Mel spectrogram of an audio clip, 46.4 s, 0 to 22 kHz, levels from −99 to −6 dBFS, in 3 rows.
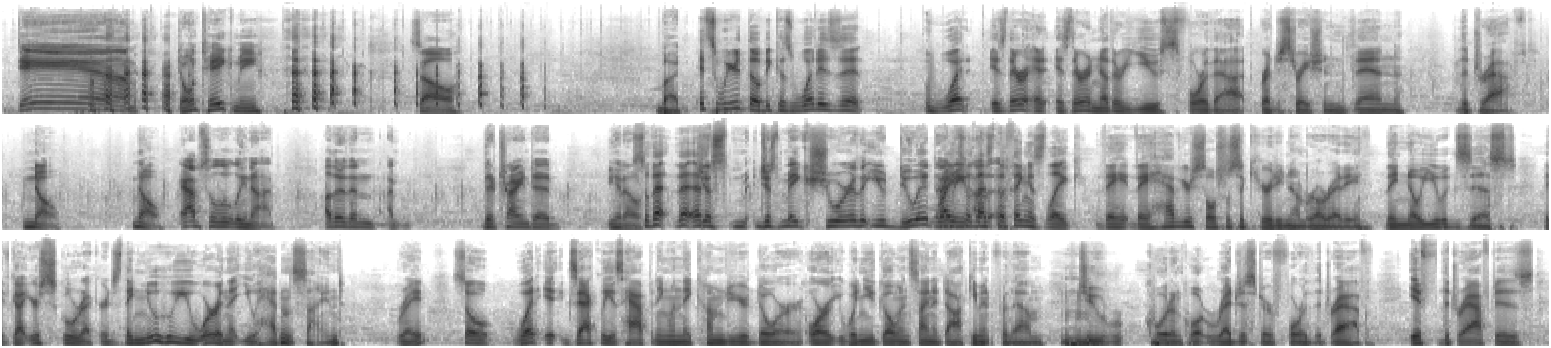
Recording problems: murmuring crowd; faint; throughout; 30 dB below the speech

